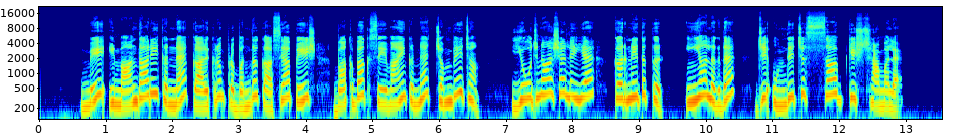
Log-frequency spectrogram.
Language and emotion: Dogri, surprised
